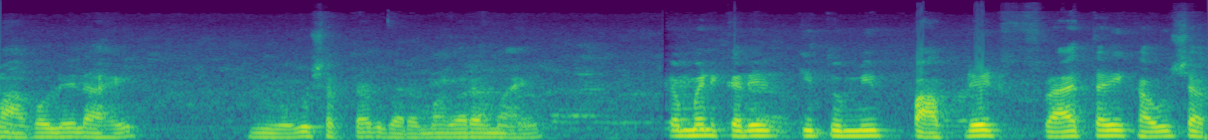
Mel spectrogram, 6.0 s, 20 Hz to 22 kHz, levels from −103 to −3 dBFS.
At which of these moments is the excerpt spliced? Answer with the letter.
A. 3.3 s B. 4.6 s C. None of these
A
